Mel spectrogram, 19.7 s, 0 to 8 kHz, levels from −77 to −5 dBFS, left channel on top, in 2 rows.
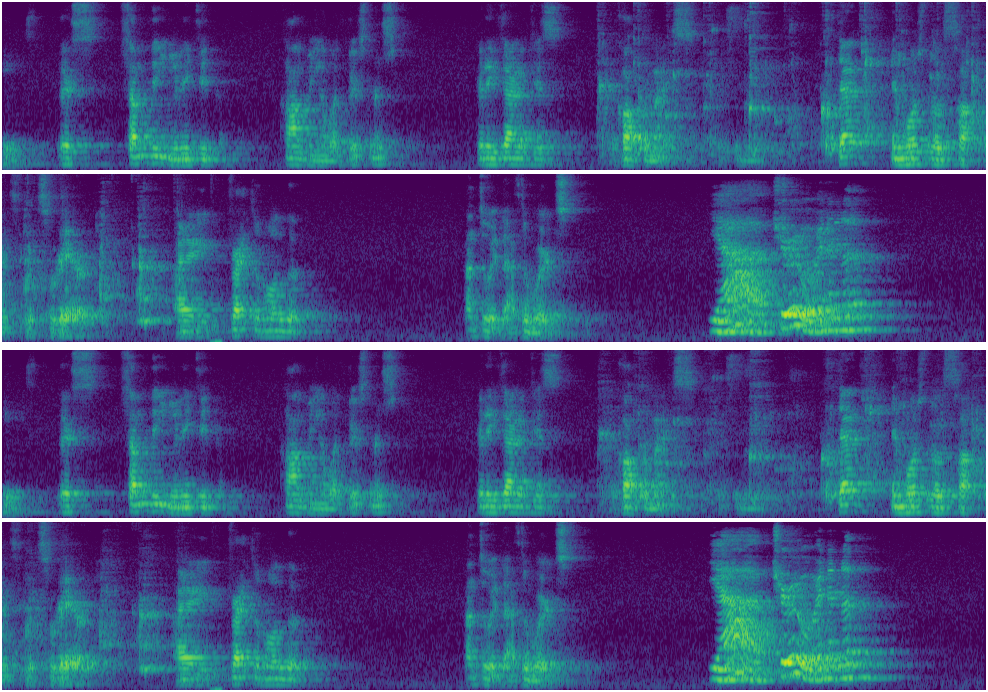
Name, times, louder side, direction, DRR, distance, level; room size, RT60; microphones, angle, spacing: voice 1, 0.0-2.1 2.8-4.0 4.7-5.6 6.1-7.6 8.3-10.8 11.5-12.8 14.5-15.6, equal, 5° left, 5 dB, 0.8 m, -27 dB
sound 1, 5.9-11.9, left 3 dB, 85° left, 4.3 m, -35 dB
voice 2, 16.9-18.4, equal, 40° right, 0 dB, 3.3 m, -19 dB
19.0 x 6.8 x 5.0 m, 1.2 s
head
